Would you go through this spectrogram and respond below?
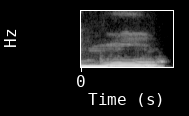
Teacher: le OU dans un contexte grave, avec une consonne grave qui est le M par exemple, et une intonation descendante qui est grave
